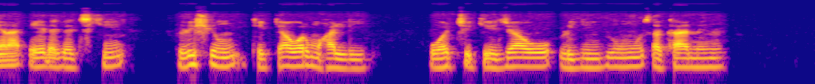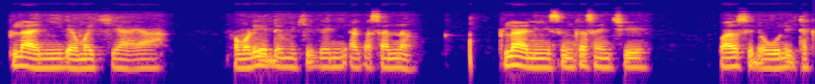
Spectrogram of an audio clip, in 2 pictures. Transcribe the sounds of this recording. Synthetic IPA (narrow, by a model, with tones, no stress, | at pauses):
ɐ̰˦na̰ː˨kʼɐ˨je˦dɐ˨ɡa˨t͡ʃɪ̥˦kʲɪ˦ŋ | ɽɪ˦ʃɪ˨ŋkʲɛ˨kʲːaː˦wɐ˦rmʊ˨ɦa˦lːiː˦ | wɐ˦t͡ʃːe˨kʲeː˨d͡ʒaː˦woː˦ɽɪ˨ɡʲɪ˦ŋɡʲʊ˦muː˦sʼɐ˨kʰaː˦nɪ˦m | ɸɪ˦laː˨niː˦da˨mɐ˦kʲɪ˦jaː˦jaː˦ | kɐ˨mɐ˦rjɐ˦dːa˨mʊ˦kʲʰḛː˨ɡɐ˦niː˦ʔa˨kʼɐ˦sɐ˦nːɐ˦˨ŋ | ɸɪ˦laː˨niː˦sʊ˦ŋkɐ˦sɐ˨nt͡ʃe˦ | b̥aː˦su˨da̰˨wɐ˦nḭ˦tɐ˦k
